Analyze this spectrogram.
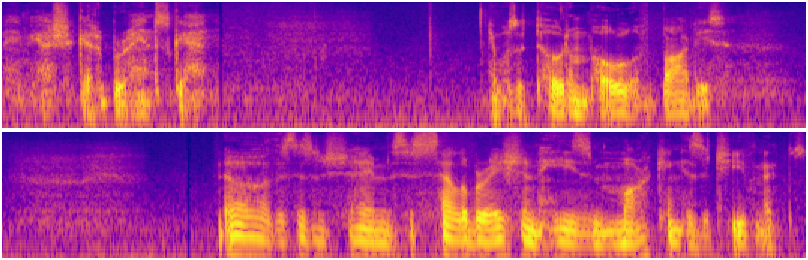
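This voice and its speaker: A soft-spoken, whispering man with long, frequent pauses. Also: moderate pace. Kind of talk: edited compilation of a TV drama character's dialogue, soft-spoken. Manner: soft-spoken, whispery.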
